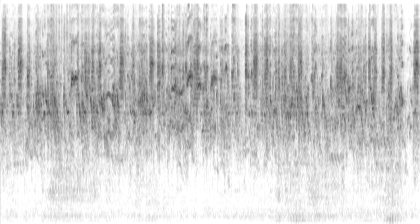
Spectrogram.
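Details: Cheerful budgie sounds, many high twittering notes and short squawks blending into a busy, constant warble.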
